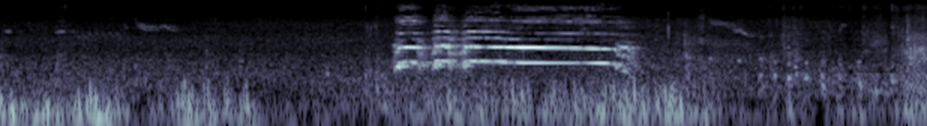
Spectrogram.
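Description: A rooster in a backyard chicken run gives one clear, loud cock-a-doodle-doo in the middle, with softer clucking and scratching from hens around it.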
